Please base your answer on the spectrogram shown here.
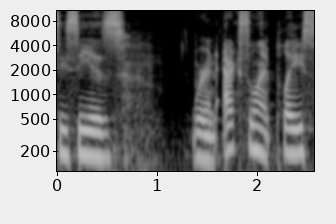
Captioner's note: none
